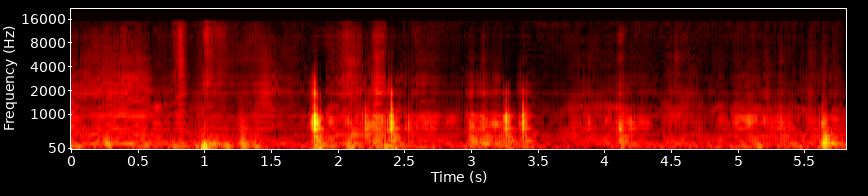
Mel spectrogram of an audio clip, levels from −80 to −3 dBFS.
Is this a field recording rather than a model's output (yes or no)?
no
